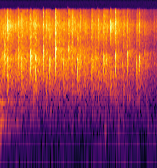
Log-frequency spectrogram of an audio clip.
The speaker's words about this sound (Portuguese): Vamos aplaudir a mais em gratidão.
